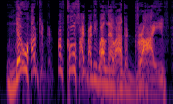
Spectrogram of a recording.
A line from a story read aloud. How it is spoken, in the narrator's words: spluttered Uncle Vernon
